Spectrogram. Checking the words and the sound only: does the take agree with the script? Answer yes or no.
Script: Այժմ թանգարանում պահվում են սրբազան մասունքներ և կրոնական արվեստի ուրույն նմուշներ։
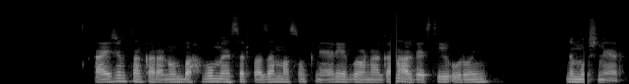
no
